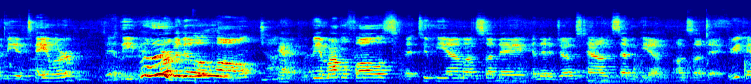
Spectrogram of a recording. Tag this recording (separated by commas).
Speech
